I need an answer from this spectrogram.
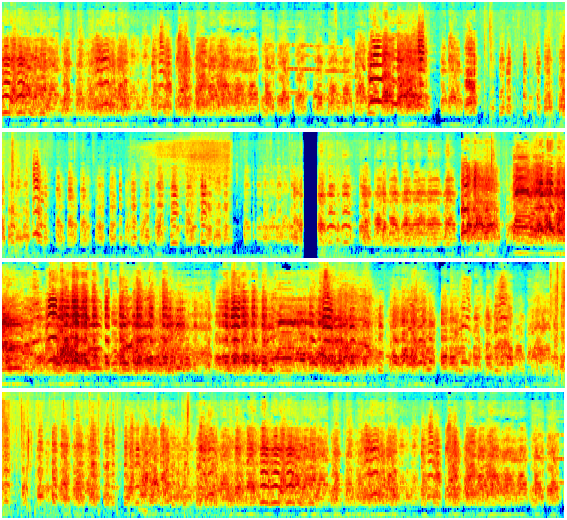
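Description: Canada geese honking, many calls overlapping without pause, with a brief break a little before halfway and a louder stretch just after it.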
